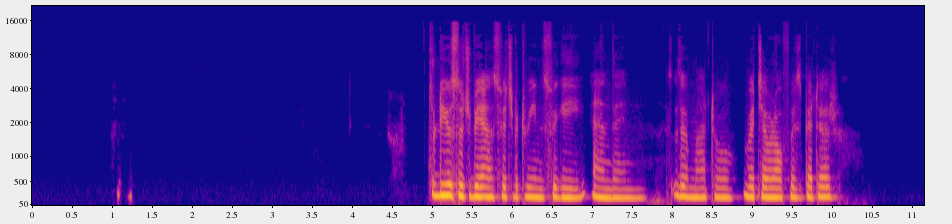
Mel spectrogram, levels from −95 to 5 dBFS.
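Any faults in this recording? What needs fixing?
No faults; nothing needs fixing.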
